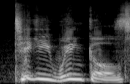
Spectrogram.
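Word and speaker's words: Tiggywinkles: And so he alerted the Twiggly Wiggles Wildlife Hospital. – I think you said that wrong. – Did I? – The Twiggly Wiggles? – Sorry, the Tiggy Winkles.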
